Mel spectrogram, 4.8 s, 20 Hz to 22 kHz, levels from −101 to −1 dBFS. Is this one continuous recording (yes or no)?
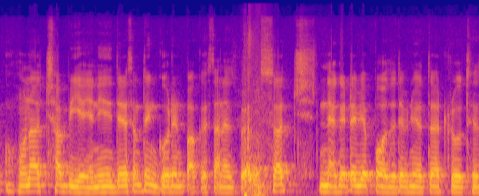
no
